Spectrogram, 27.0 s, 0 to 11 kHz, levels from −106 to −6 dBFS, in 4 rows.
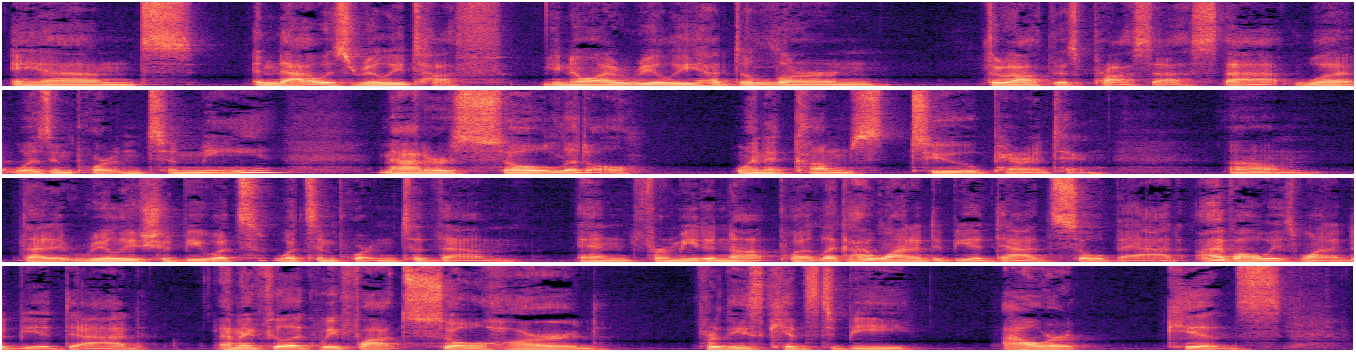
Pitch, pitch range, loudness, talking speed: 125 Hz, 120-135 Hz, -20 LUFS, 175 wpm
